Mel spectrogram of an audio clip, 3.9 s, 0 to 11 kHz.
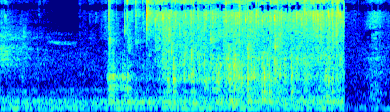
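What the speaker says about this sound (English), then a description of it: "just try to drain as much as I can out of here into a bucket so it doesn't make a big mess" Coolant drains from the radiator of a Ford truck with a 5.8L V8 into a bucket, a steady gushing pour for about two seconds that starts and stops abruptly.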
